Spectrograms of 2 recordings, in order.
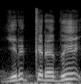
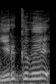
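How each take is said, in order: First: The full form is said with five syllables. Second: A shortened form is said with four syllables. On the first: This is how it is said in Tirunelveli. "திருநெல்வேலியிலே இருக்கிறது என்று சொல்லுகிறார்கள்" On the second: This is how it is said in Madurai. "மதுரைக்கு செல்கின்ற பொழுது இருக்குது அப்படின்னு சொல்கிறாங்க"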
